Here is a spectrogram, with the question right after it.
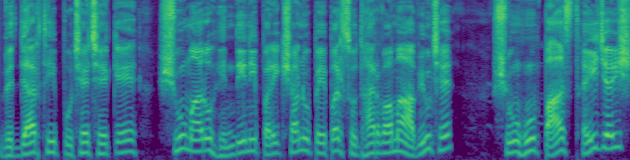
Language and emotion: Gujarati, fearful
